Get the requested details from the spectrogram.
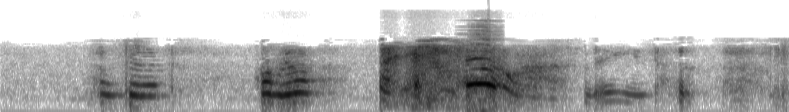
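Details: A few short catching breaths build into one loud, explosive sneeze, followed by quiet vocal sounds; sneezing.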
